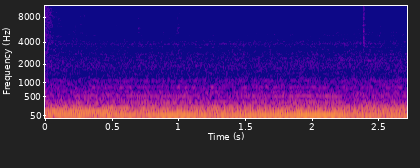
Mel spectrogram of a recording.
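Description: A Dodge Charger Hellcat engine rumbles deep and loud at close range, a steady heavy drone with no clear rev peaks and no audible tire squeal.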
